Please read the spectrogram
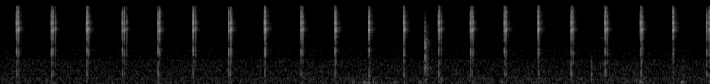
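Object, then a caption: Selenite crystal. A selenite crystal is tapped in a steady rhythm, giving 22 crisp, bright, dry clicks with almost no ring and no low end, a few of them softer than the rest. The taps come about three to a second over a faint, quiet background.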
